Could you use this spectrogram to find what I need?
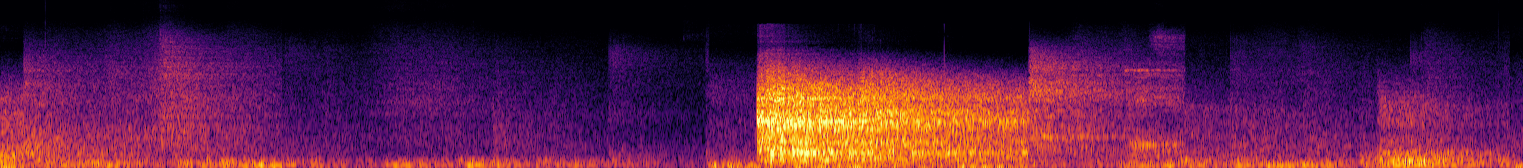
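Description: Footsteps thud and shuffle on a wooden floor.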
